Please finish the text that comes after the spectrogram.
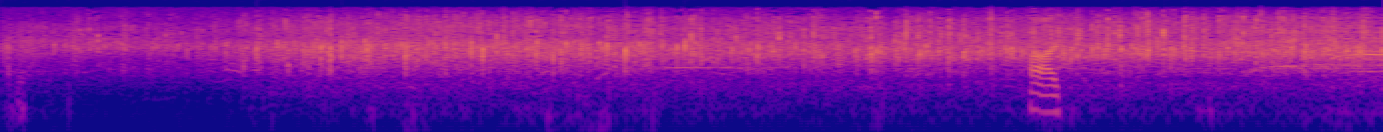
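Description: A large crowd in Malmö Arena applauds a speaker taking the stage, broad sustained clapping with some cheering throughout, while a voice briefly speaks over it.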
